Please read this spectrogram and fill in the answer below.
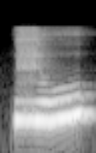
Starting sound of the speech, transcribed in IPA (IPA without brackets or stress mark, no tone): vʲ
